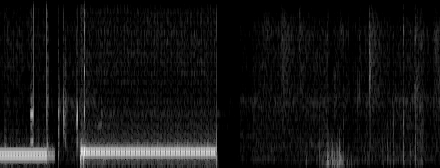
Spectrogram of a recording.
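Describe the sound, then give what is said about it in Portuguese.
Telephone line tones play while a call is transferred to a quality-control line. A steady tone breaks into a few clicks, then a longer unbroken tone of about two seconds follows. Near-silence with faint scattered clicks comes after. “Agora, eu vou transferir essa ligação para o controle de qualidade, que vai dar continuidade a essa contratação. Peço que a senhora continue na linha.”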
